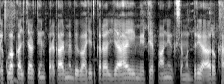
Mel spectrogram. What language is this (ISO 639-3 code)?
mag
